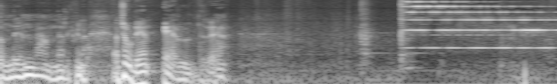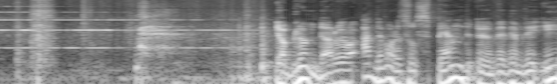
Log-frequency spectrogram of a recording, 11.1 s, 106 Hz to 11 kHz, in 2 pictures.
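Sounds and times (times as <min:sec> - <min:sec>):
speech: 0:00.0 - 0:02.5, 0:08.5 - 0:11.1
doorbell with bright metallic chime: 0:04.0 - 0:08.5.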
